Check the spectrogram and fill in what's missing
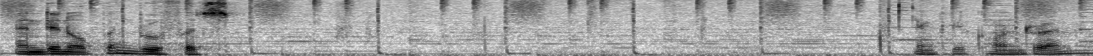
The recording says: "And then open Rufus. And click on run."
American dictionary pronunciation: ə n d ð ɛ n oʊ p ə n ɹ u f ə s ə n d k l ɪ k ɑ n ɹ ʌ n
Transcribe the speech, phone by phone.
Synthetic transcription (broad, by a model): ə n d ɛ n oʊ p ə n ɹ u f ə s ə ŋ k ɪ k ɑ n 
